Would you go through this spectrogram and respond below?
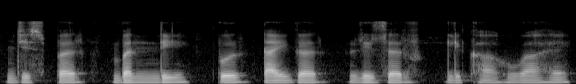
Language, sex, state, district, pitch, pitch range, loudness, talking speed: Hindi, male, Uttar Pradesh, Lucknow, 100 Hz, 100-105 Hz, -22 LUFS, 85 wpm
